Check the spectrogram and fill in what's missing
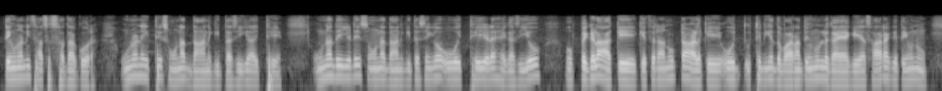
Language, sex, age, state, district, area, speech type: Punjabi, male, 60+, Punjab, Shaheed Bhagat Singh Nagar, urban, spontaneous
